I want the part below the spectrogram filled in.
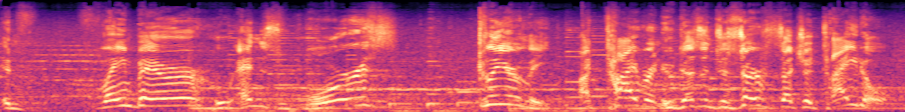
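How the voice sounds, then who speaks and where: A woman's voice: a little high, lively intonation, a little slow, gravelly. A woman voicing a bitter, hot-tempered rebellious citizen in a video game, scornful and accusatory. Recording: music under the voice.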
